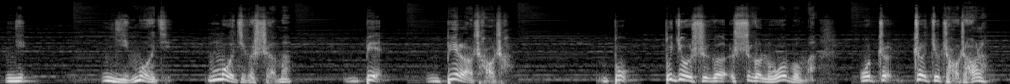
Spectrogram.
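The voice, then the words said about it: Quiet, slurred drunken speech. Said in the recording (Chinese): “小声说道 ... 那人说话舌头僵硬，看样子果真是没少喝酒”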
